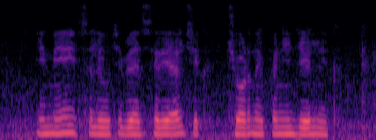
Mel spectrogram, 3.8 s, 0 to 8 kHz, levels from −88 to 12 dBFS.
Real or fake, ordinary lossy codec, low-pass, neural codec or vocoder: fake; MP3, 32 kbps; 7.2 kHz; vocoder, 22.05 kHz, 80 mel bands, Vocos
